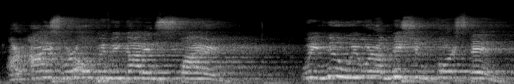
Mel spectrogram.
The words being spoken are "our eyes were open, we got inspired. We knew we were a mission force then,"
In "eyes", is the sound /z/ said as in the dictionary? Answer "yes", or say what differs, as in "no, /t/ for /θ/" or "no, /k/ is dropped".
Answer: yes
